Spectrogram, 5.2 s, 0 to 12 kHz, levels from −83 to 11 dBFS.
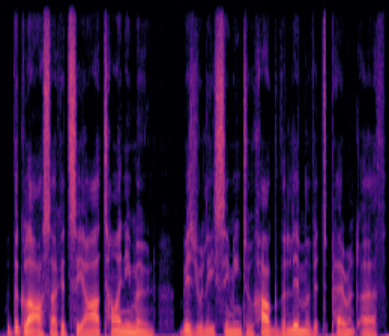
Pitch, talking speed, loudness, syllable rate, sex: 130 Hz, 220 wpm, -19 LUFS, 5.1 syllables/s, male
